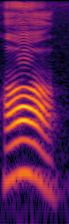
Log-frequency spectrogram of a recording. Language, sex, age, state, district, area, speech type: Odia, male, 45-60, Odisha, Khordha, rural, read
